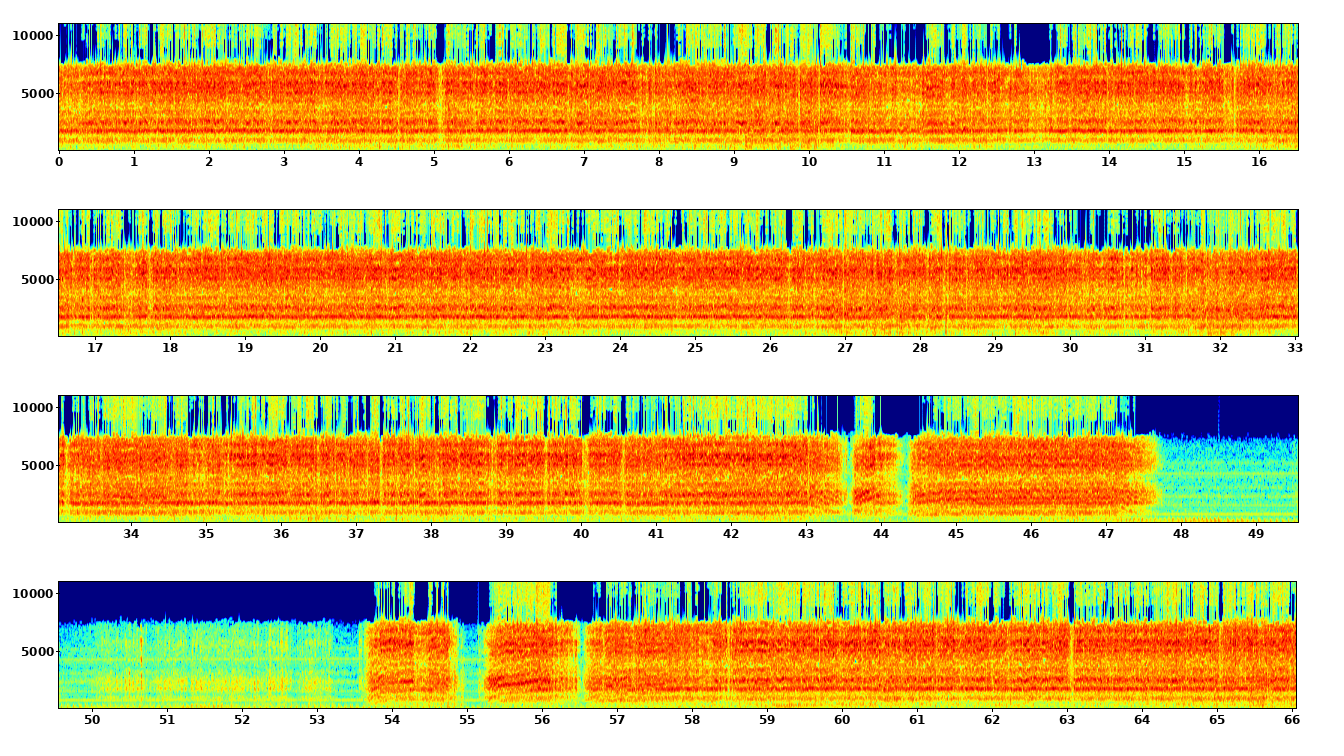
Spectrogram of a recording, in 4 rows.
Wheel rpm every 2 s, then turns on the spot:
230, 230, 230, 230, 230, 230, 230, 230, 230, 230, 240, 230, 230, 230, 240, 230, 210, 220, 230, 230, 220, 160, 120, 160, 0, 10, 30, 130, 140, 220, 230, 230, 230.
50-52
